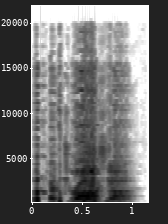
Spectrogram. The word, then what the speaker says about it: Pedraza: You got to roll your R.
